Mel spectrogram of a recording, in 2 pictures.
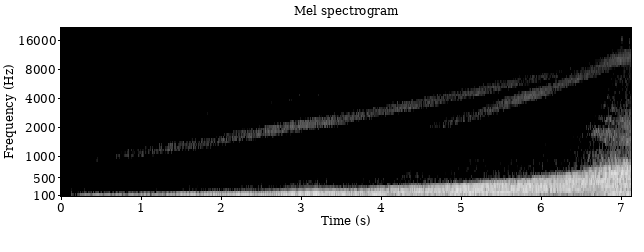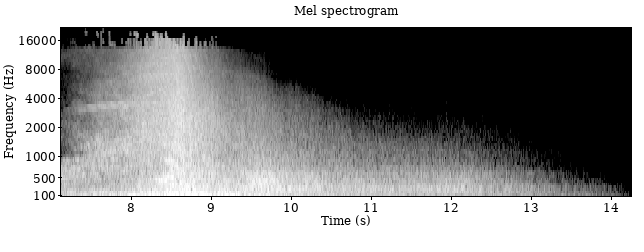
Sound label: Star Trek Enterprise B Warp Pass By; SOUND EFFECT Star Trek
